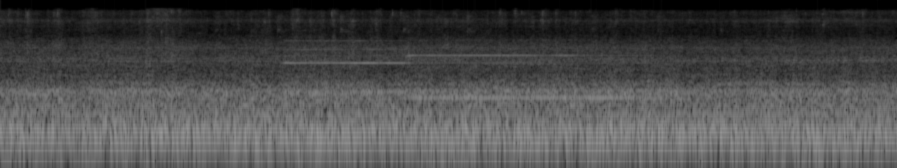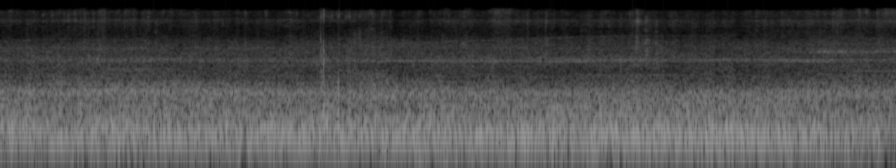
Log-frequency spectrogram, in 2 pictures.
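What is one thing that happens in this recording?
A bus engine rumbles low and steady as the bus drives along.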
